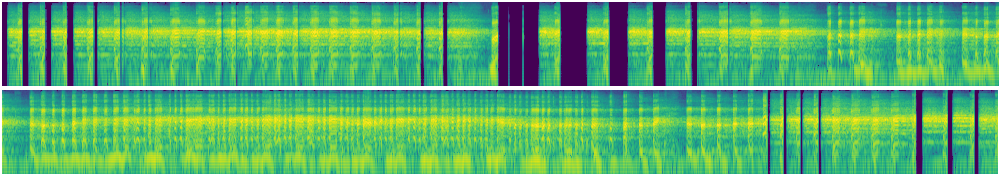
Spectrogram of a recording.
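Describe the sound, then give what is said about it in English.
A double reed duck call blown in long runs of raspy, rapid quacks, loud and buzzy throughout, with a brief choppy pause of short bursts partway before the steady calling resumes. “Don't you find that double reed is just so user-friendly?”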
